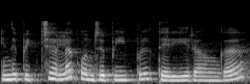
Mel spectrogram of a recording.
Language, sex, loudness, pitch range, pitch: Tamil, female, -14 LUFS, 200-245 Hz, 220 Hz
